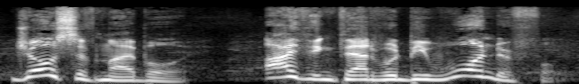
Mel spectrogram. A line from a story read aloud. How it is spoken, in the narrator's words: Roland said excitedly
